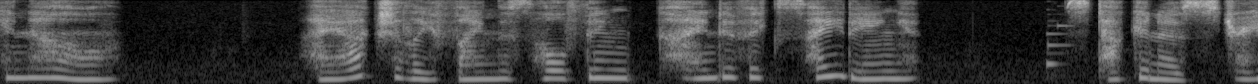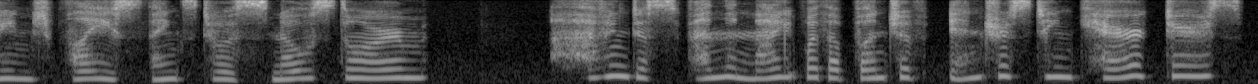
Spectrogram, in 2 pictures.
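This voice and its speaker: High-voiced, sweet, frail girl. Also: fairly even intonation, unhurried. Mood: dreamy excitement. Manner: gentle, eager, wistful. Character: sweet, frail, dreamy young sister. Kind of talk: video game character dialogue.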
